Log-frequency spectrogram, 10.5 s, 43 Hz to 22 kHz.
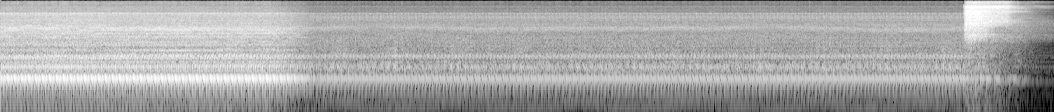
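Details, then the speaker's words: Free air compressor being repaired, running normally with a steady motor hum and a smooth pumping beat, settling quieter under load, then cutting off cleanly at about 142 psi, though rated to cut off at 135 psi. "Wow, that sucker goes up to like 142 psi before she kicks off. It says 135, but well, it is what it is."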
